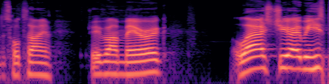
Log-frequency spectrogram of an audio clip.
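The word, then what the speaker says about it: Moehrig: Mor mer Trayvon merri I think it's mer I think I've been saying it wrong this whole time Trayvon merri last year I mean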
